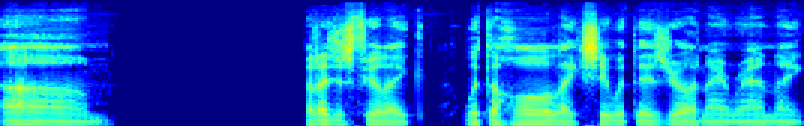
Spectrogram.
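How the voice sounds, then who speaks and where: In a very clean recording with a silent background, a man with a very deep, low pitch speaks at a fairly slow pace in a flat monotone, with long, frequent pauses. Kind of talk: casual chat.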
